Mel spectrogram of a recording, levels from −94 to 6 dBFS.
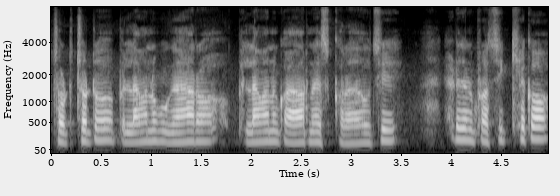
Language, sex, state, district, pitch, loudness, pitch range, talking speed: Odia, male, Odisha, Malkangiri, 165 Hz, -18 LUFS, 155-185 Hz, 120 wpm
